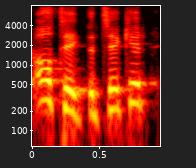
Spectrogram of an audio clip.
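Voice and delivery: high-pitched imitation, happily accepting; breezy retold reply in a high voice; eager compliance. Mimics man gladly accepting ticket.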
